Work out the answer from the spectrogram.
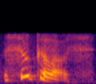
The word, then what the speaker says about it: Tsoukalos: his is giorgio uh sucralose you pronounce it very well that's perfect absolutely i just said leave the tea off and i guess we're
